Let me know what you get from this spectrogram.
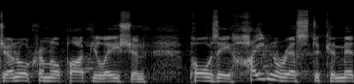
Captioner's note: speaking alternate language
